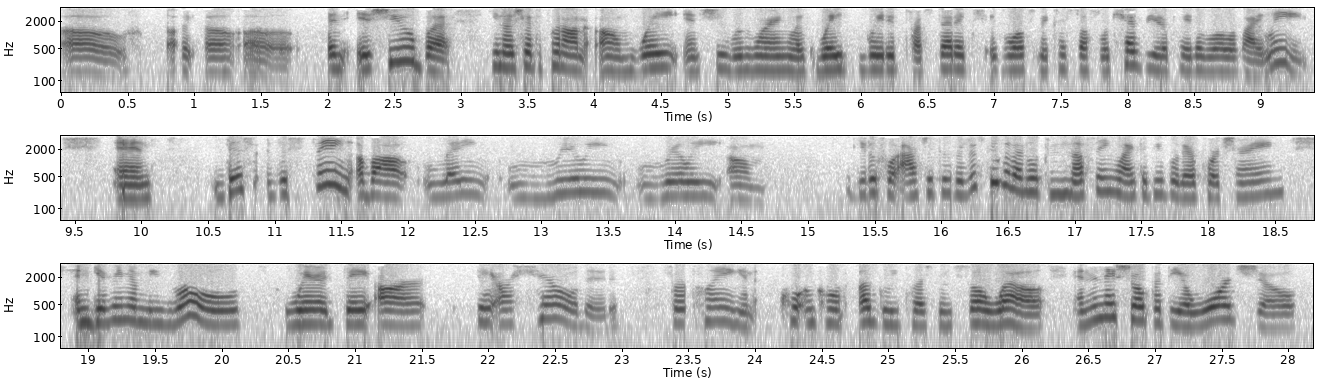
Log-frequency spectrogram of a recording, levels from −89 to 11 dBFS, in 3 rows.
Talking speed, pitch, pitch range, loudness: 185 wpm, 190 Hz, 175-215 Hz, -24 LUFS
